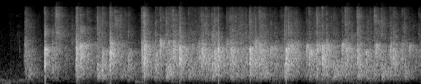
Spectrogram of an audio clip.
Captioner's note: audience applauds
